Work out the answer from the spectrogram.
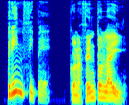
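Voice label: "príncipe", Spanish, female; mekanta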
